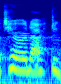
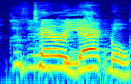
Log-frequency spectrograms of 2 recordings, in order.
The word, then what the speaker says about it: pterodactyl: goes to the bathroom because the P is silent pterodactyl because there's a petard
